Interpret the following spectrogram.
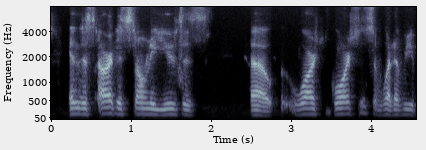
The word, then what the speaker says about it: gouache: Oh, that's so And this artist only uses gouaches or whatever you pronounce it for his watercolors. Actually, this isn't watercolor. It's a Gauche.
